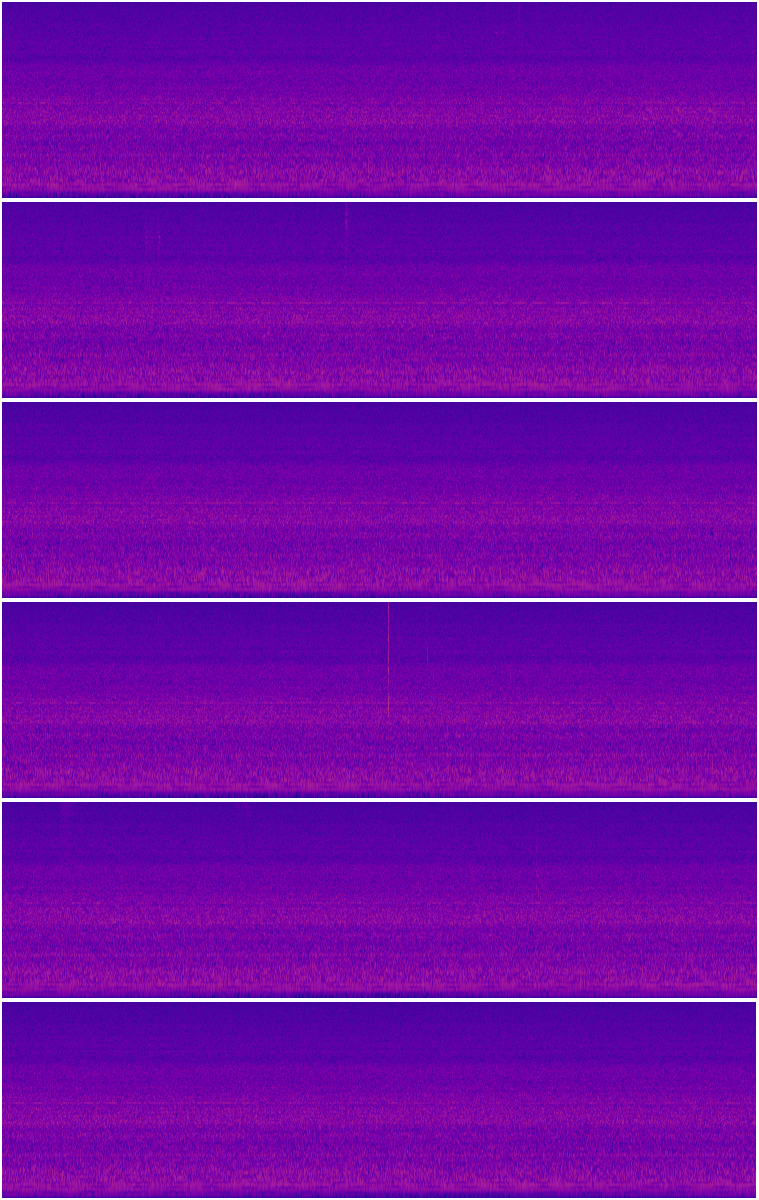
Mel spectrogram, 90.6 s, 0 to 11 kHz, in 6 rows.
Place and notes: hohensaaten/oder: east lock - the city, the country & me: generator
generator of the east lock
the city, the country & me: january 4, 2016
